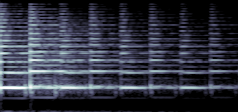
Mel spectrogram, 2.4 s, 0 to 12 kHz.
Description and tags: Pluck 2 note (4th+5th)
These sounds are samples taken from our 'Music Based on Final Fantasy' album which will be released on 25th April 2017.
Lead, Music-Based-on-Final-Fantasy, Pluck, Sample, Synth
